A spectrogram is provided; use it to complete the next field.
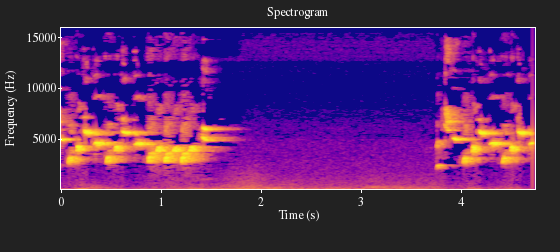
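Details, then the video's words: Bright, fast twittering from a small bird, a run of sweet chirps, a quiet gap, then the lively tinkling phrase starts again. "تغريد جميل لطائر جميل"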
